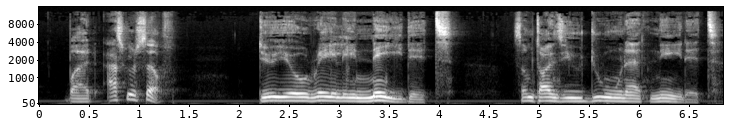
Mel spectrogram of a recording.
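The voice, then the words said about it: Poor put-on British accent. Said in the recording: “That was an awful British accent impression.”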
